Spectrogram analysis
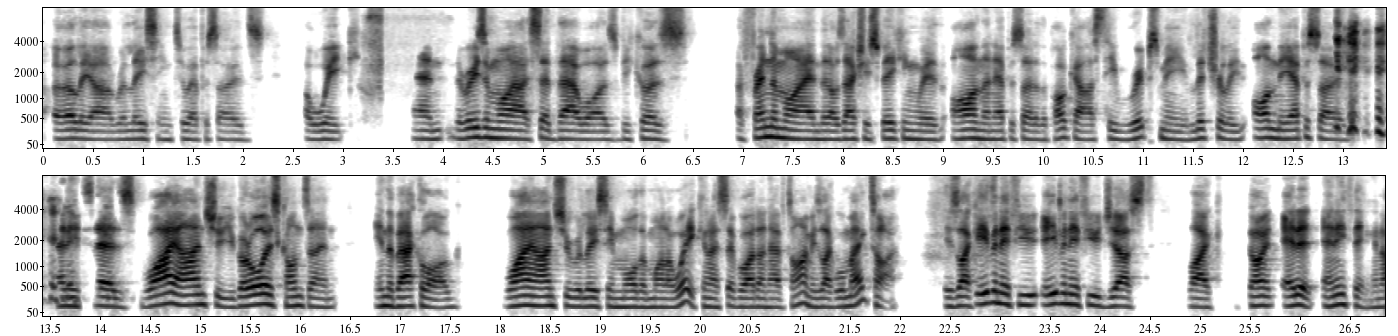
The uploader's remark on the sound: All the way in Sydney, Australia (thank you Zoom!).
